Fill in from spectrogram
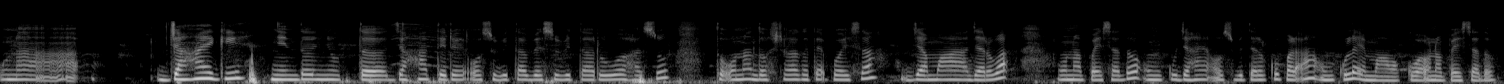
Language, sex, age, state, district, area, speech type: Santali, female, 18-30, Jharkhand, Pakur, rural, spontaneous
